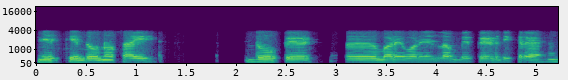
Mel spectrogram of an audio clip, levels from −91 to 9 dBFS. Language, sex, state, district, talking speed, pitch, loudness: Hindi, male, Bihar, Saran, 140 wpm, 125 Hz, -15 LUFS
